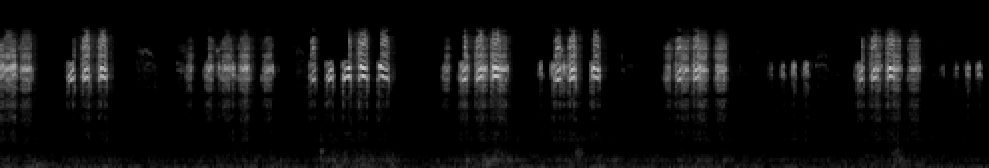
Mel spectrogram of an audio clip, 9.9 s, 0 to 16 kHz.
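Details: Great tit chicks in a nest box in Berlin, 2022, waiting to be fed. They give bursts of high, harsh, buzzy begging calls in rapid clusters, with short silent gaps, over faint low rumbling.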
